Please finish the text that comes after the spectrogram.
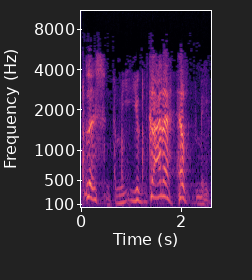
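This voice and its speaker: Unhinged older ex-con: slow, stammering, pleading, big pitch swings, muffled vintage radio sound. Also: male voice, sing-song. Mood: frantic, pleading. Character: desperate, unhinged older ex-convict haunted by lost money. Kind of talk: 1950s radio drama acting. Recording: muffled, noisy 1950s radio broadcast.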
